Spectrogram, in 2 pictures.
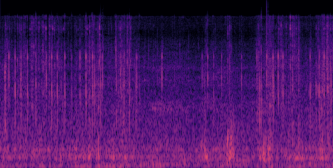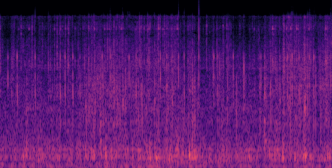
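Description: Small wheels rattle and rumble over rough pavement.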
